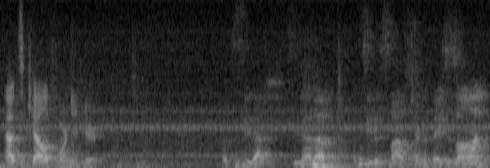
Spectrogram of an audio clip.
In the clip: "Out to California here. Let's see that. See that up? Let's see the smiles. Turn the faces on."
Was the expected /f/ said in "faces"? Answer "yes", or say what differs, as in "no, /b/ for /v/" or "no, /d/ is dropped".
yes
